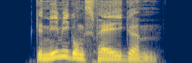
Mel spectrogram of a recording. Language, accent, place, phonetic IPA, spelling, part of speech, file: German, Germany, Berlin, [ɡəˈneːmɪɡʊŋsˌfɛːɪɡəm], genehmigungsfähigem, adjective, De-genehmigungsfähigem.ogg
- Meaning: strong dative masculine/neuter singular of genehmigungsfähig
